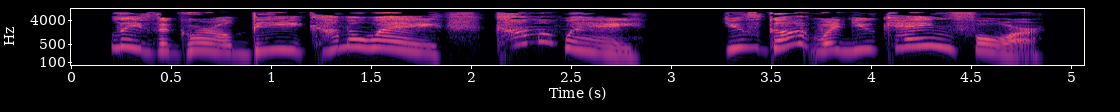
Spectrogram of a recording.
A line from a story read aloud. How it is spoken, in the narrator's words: From outside, a woman cried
